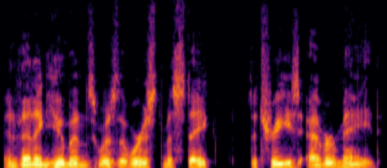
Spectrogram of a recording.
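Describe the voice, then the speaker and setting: A man voicing a wise female great raven who leads the flock, calm and reassuring. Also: medium pitch, normal speed, gravelly, no echo, dull audio. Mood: kindly.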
